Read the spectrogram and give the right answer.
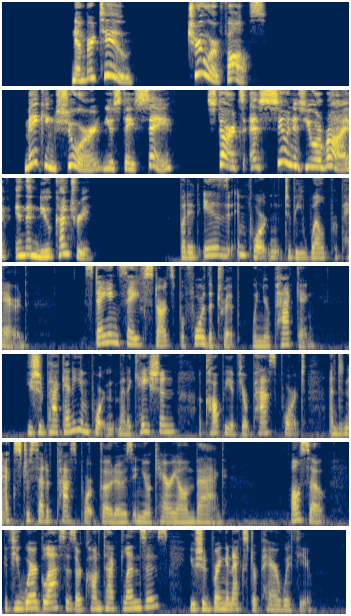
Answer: The answer is false. She says, staying safe starts before the trip, when you're packing.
